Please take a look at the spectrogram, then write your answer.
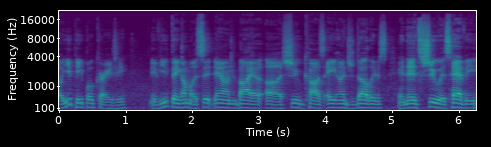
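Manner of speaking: plain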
